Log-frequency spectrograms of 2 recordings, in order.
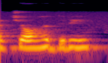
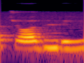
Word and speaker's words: چودھری: سے لکھا جاتا ہے۔ اسی طرح چوہدری، یہاں پہ یہ والا جب بولنے میں بھی اور لکھنے میں بھی یہ لفظ غلط ہوگا اور صحیح املا اور صحیح تلفظ اس کا چودھری ہوگا۔ الحمدللہ، یہاں پہ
